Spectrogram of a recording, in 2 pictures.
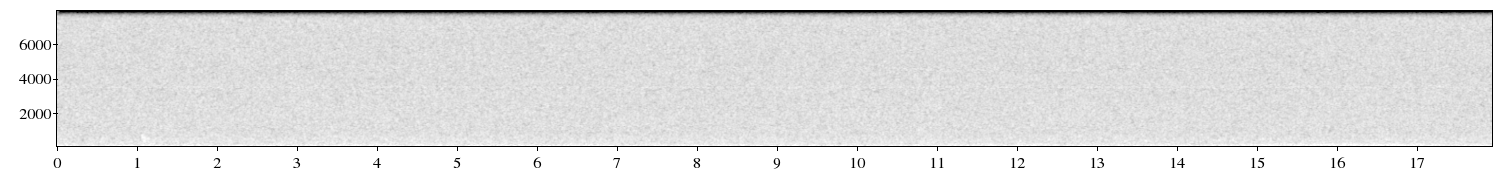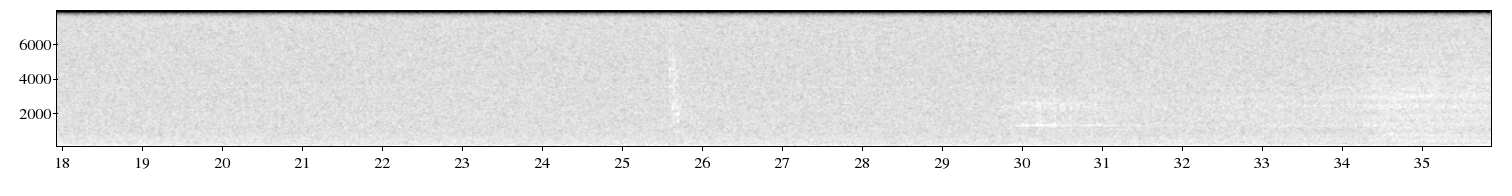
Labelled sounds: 29.9	30.5	vessel noise, 1.2 to 1.5 kHz

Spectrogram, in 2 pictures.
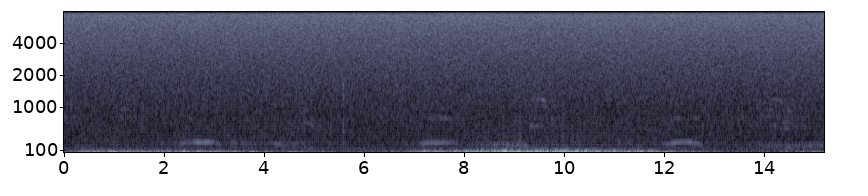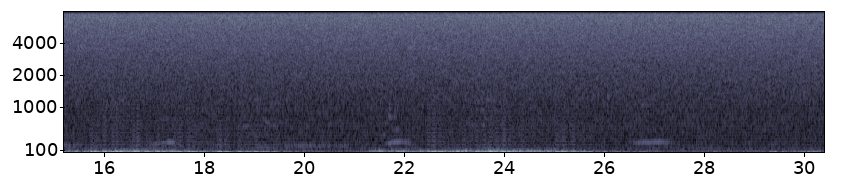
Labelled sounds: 9.3	9.7	humpback whale, 1.1 to 1.2 kHz

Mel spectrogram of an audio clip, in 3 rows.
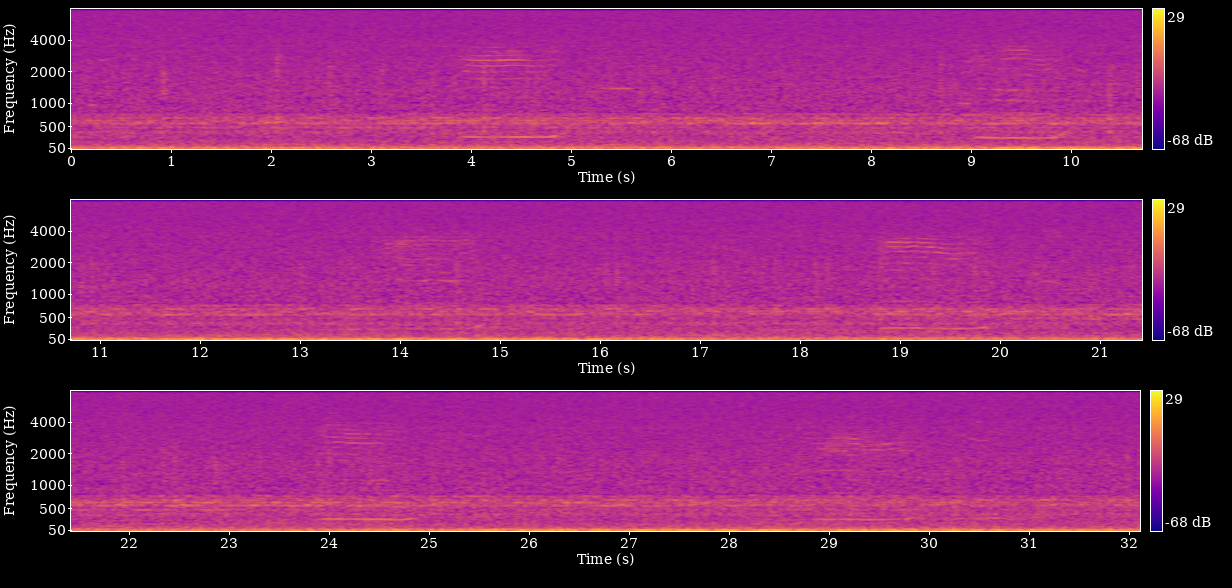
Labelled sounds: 3.9	4.5	humpback whale, 2.2 to 2.7 kHz
5.3	5.6	humpback whale, 1.3 to 1.5 kHz
9.3	9.6	humpback whale, 3.1 to 3.3 kHz
18.8	19.2	humpback whale, 2.7 to 3.2 kHz
24.0	24.5	humpback whale, 2.5 to 2.8 kHz
28.8	29.1	humpback whale, 2.46 to 2.53 kHz

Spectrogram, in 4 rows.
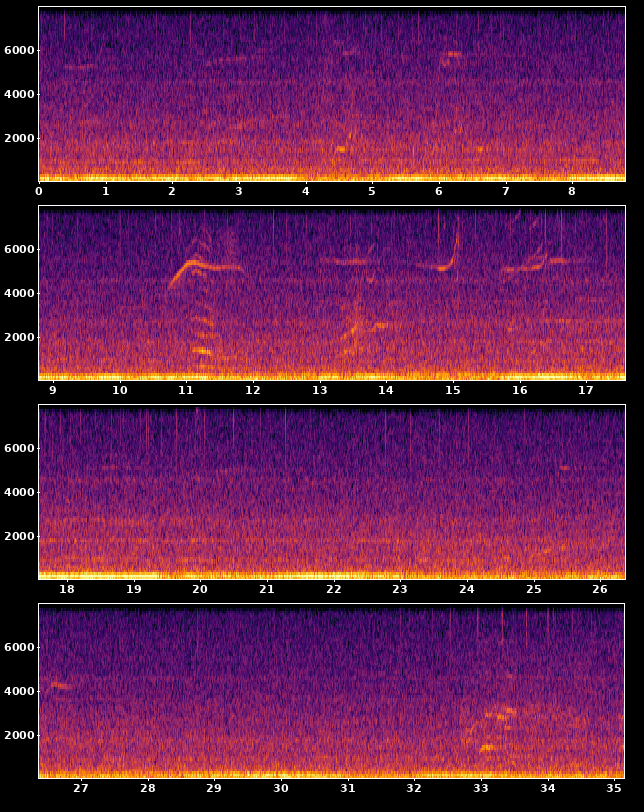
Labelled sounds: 4.3	4.8	killer whale, southern resident, 1.4 to 4.3 kHz
13.2	14.1	killer whale, southern resident, 1.2 to 6.1 kHz
32.7	33.6	killer whale, southern resident, 0.80 to 7.9 kHz

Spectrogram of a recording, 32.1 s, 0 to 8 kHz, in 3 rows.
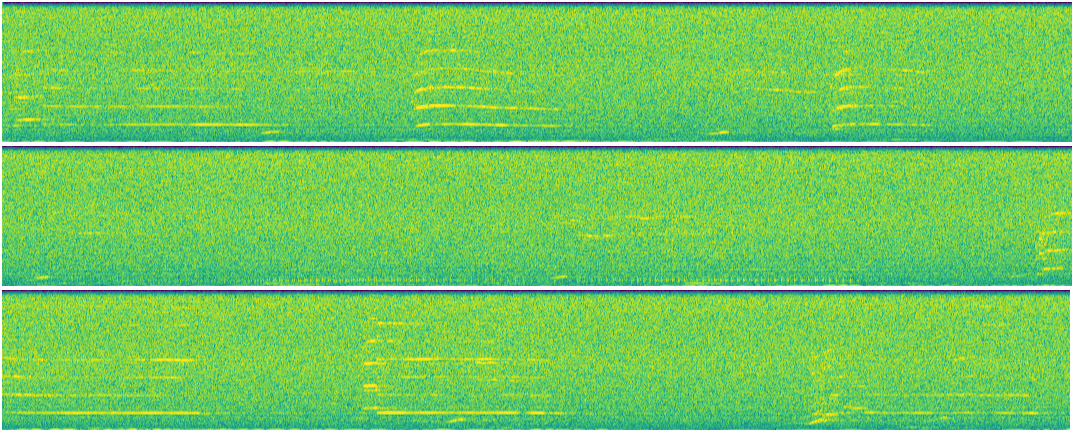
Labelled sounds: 0.1	0.4	humpback whale, 1.2 to 2.7 kHz
1.2	2.2	humpback whale, 0.96 to 1.1 kHz
4.1	5.6	humpback whale, 0.93 to 4.2 kHz
7.8	8.8	humpback whale, 0.80 to 3.2 kHz
11.4	11.7	humpback whale, 3.0 to 3.1 kHz
17.4	17.7	humpback whale, 2.7 to 2.9 kHz
21.1	22.4	humpback whale, 0.90 to 4.2 kHz
22.9	23.3	humpback whale, 3.9 to 4.1 kHz
25.0	25.8	humpback whale, 0.96 to 6.1 kHz
29.5	30.1	humpback whale, 0.80 to 1.4 kHz
30.4	30.7	humpback whale, 0.96 to 1.1 kHz

